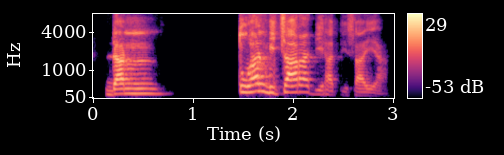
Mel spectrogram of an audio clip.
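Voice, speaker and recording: A man preaching a sermon, speaking straight to the congregation and repeating phrases for emphasis, with emotional swings between loud and soft delivery. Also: high-pitched, very animated, unhurried, highs cut off.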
